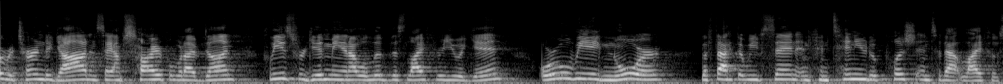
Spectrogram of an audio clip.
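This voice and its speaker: A man's voice: sits high, poor audio. A young man preaching a sermon in church, reading scripture aloud and retelling it earnestly. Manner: earnest, acts out quoted voices while retelling.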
